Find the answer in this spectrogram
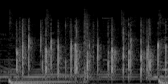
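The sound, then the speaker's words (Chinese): A short burst of applause, with quick, uneven claps pattering steadily for under two seconds over a low sustained tone that drops out midway and returns at the end. “哎呀，赶紧鼓掌。”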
